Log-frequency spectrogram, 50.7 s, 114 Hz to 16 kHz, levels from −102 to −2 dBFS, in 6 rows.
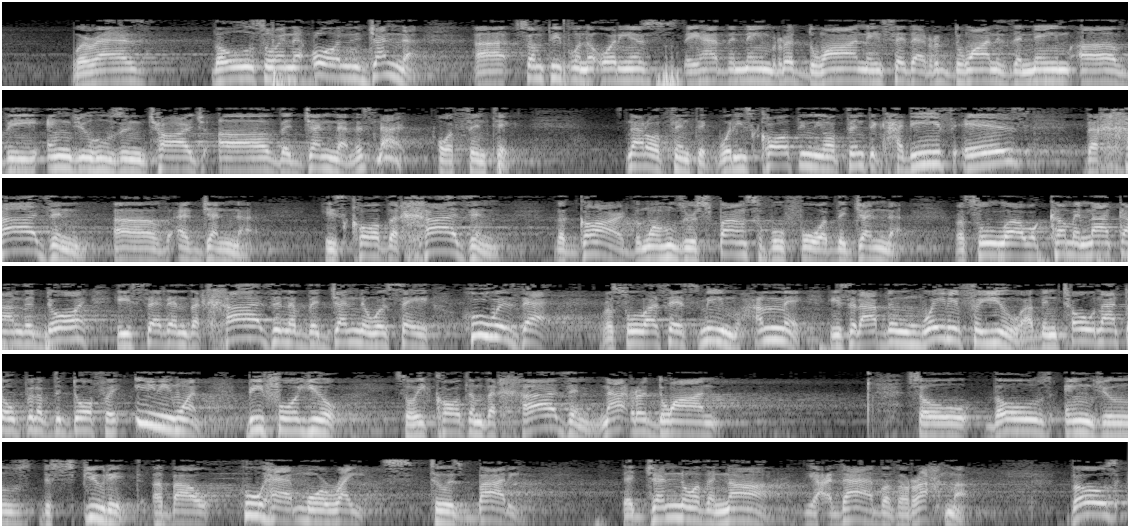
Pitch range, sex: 140-185 Hz, male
